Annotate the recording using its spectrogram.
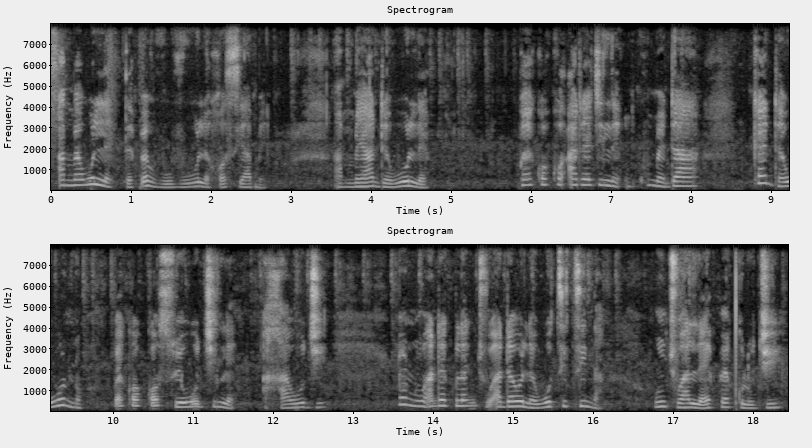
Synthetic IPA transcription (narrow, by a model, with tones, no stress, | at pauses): a˨mɛ̃˨wo˦lɛ˨t̪ɛ˨ɸɛ˦vo˨vu˨wo˦lɛ˨xɔ˦si˨a˨mɛ̃˨ | a̰˨mɛ̃˨a˨ɖɛ˨wo˦lɛ˨ | k͡pɛ˦kɔ˦kɔ˦ʔa˨ɖɛ˦d͡ʑi˦lɛ˨ŋ̩˨ku˦mɛ̃˨ɖa˦ | kɛ˦ɖɛ˨wo˦nɔ̃˨k͡pɛ˦kɔ˦kɔ˦su˨e˨wo˦d͡ʑi˦lɛ˨ | a˨xa˨wo˦d͡ʑi˦ | ɲɔ̃˦nũ˨a˨ɖɛ˨k͡plɛ˦ŋũ˦t͡ʃu˦ʔa̰˨ɖɛ˦wo˦lɛ˨wo˦t̪i˦t̪i˦nã˨ | ŋo˦ŋũ˦t͡ʃu˦a˨lɛ˨ɛ˦ɸɛ˦klo˨d͡ʑi˦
